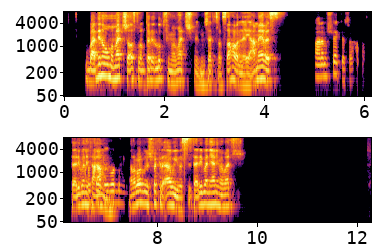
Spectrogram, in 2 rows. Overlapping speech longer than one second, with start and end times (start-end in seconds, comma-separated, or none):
6.4-8.1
